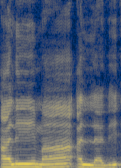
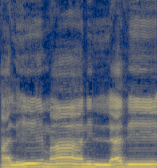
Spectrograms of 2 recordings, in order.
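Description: First: The words are separated, with no n-sound linking them. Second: An n-sound joins the first word to the next. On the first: The reciter pauses after the first word. "আমরা থামলে আলিমা আল্লাদি" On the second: The reciter continues without pausing. "আর না থামলে বলবো আলিমা নিল্লাদি"

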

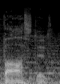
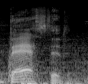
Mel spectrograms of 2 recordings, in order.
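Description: First: It is said with a British accent. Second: It is said with an American accent.

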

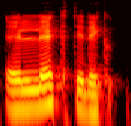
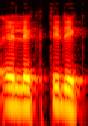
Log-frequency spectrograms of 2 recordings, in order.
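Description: First: The stress is on the second syllable. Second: The stress is on the third syllable. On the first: "ikinci hecəyə düşə bilər" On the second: "üçüncü hecəyə düşə bilər"

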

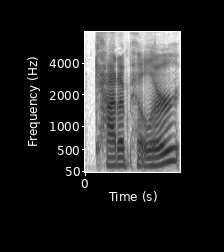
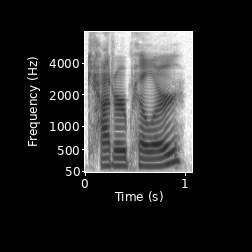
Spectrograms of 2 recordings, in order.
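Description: First: The first R sound is dropped. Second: The first R sound is pronounced. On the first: "caterpillar instead of" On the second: "instead of caterpillar"

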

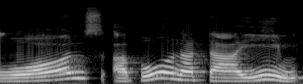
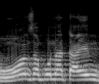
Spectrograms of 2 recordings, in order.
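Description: First: It is read slowly and haltingly, word by word. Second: It is read smoothly at a quick, even pace. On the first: This is how one really reads before building fluency through repetition. "যখনই আমি উচ্চারণ শিখলাম তখন আমি এই রকম ভাবে পড়তে পারবো" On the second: This is how people wrongly expect to read after learning pronunciation. "অনেকে ভাবে কি যে উচ্চারণ করা শেখা মানেই আমি এরকম ভাবে পড়তে পারবো"

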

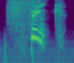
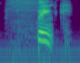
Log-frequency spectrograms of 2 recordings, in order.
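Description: First: The word begins with a th sound. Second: The word begins with a th sound.

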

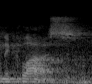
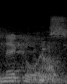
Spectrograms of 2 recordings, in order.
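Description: First: The stress is on the second syllable. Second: The stress is on the first syllable.

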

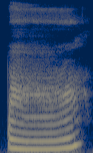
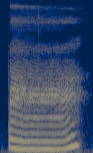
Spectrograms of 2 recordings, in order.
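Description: First: The pitch falls and then rises. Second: The same.

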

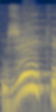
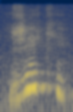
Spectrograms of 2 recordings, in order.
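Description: First: The name is called out plainly, without sadness. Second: The name is said with a light, sad tone. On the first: An ordinary call to a pet. The speaker calls it wrong. "Она не просто говорит" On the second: The caller already senses the pet is gone. The speaker calls it right. "радость привычная, да, с другой стороны, это уже какая-то очень опечаленная новость"

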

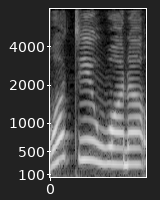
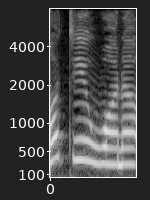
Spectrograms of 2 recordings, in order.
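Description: First: "Want to" is blended into one reduced word. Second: The same.

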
